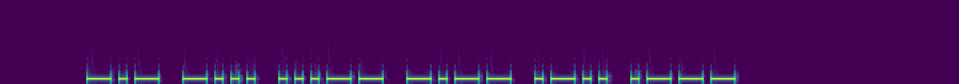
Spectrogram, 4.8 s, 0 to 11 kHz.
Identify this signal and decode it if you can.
Morse code, heard as a keyed tone, about 30 wpm, 700 Hz. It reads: KB3YLJ
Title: USA Call Signs Repeated 3x 30wpm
